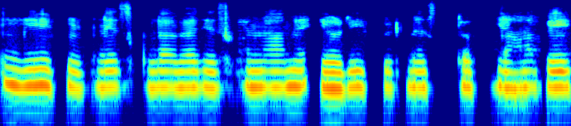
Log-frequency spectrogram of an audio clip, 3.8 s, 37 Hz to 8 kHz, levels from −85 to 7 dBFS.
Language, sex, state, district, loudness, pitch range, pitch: Hindi, female, Uttar Pradesh, Gorakhpur, -25 LUFS, 190-195 Hz, 195 Hz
